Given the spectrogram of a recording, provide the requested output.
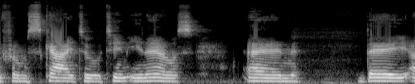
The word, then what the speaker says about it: Ineos: He's the Ineos, how you say it? – Ineos, I think is how you say it.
